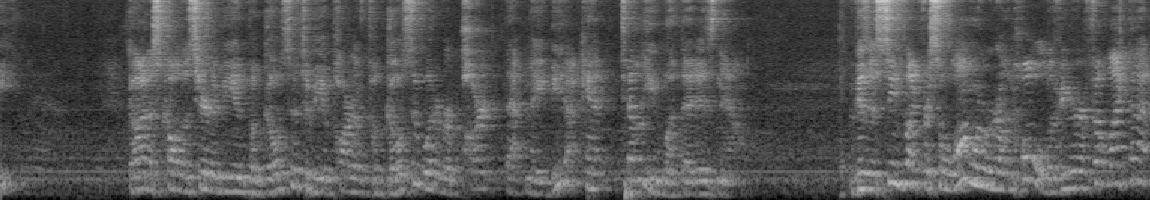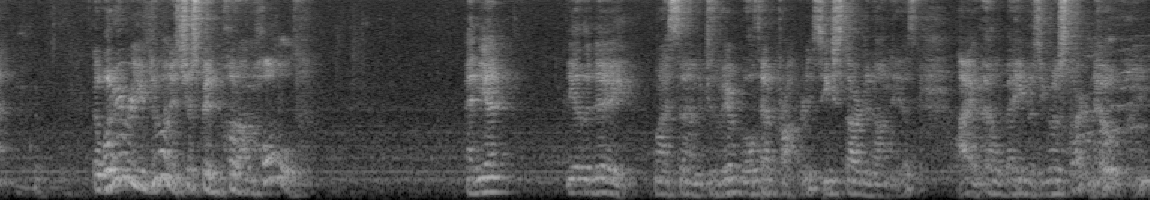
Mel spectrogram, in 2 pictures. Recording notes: We had a little mishap with the audio this week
